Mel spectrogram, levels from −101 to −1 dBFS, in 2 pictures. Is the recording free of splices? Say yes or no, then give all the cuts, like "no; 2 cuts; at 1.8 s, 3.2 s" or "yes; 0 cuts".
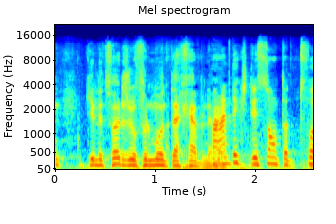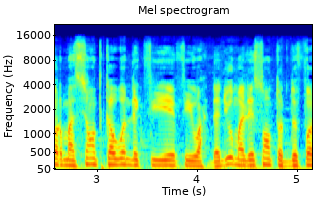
no; 1 cut; at 1.5 s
